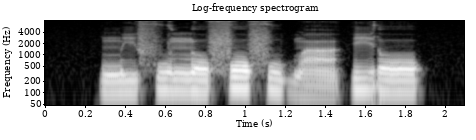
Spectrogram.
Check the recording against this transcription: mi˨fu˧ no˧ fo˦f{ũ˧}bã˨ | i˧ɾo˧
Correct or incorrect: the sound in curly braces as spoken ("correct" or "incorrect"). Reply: incorrect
